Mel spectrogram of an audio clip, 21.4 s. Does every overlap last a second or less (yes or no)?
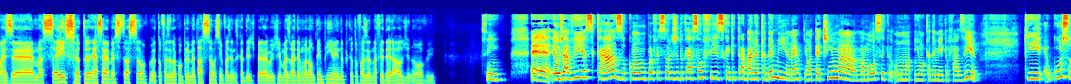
yes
